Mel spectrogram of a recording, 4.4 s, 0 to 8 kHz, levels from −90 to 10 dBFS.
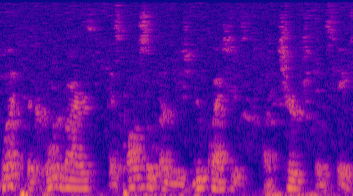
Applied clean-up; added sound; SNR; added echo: classical method WPE with log-MMSE.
